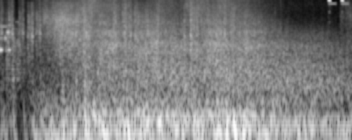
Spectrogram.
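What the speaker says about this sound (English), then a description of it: "Firing all weapons." A battle mech in RogueTech unloads all its weapons at once, a continuous dense rumbling barrage of booming, overlapping fire that holds steady for several seconds at moderate, distant-sounding loudness.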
